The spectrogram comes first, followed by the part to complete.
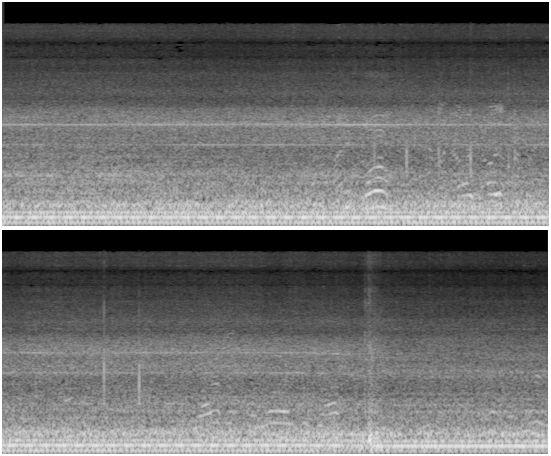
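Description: A steady low engine-like drone with a thin high whine over it, and faint shouting voices of onlookers. The drone changes about nine seconds in, with a sharp click.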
